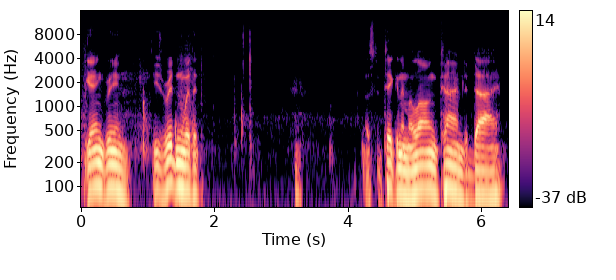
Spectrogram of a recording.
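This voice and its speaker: An actor playing a calm, commanding American cavalry captain in a radio western, a man speaking in a terse, measured way. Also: sits low. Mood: grave, measured. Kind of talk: 1950s radio western acting. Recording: old radio recording, faint noise.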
